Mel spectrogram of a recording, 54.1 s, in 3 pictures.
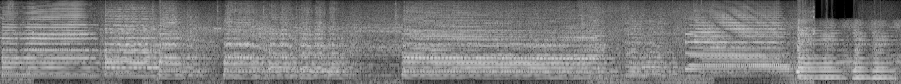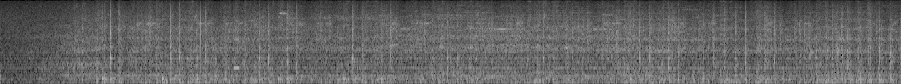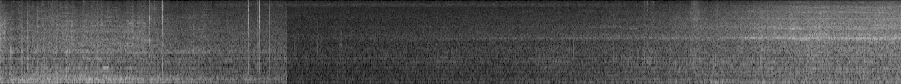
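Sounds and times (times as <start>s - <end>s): train horn chord: 0.0s - 18.1s
train passing with clattering wheels: 0.0s - 43.0s, 44.3s - 54.0s.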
